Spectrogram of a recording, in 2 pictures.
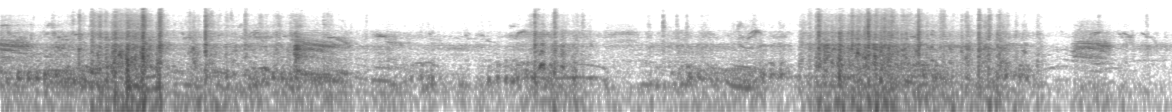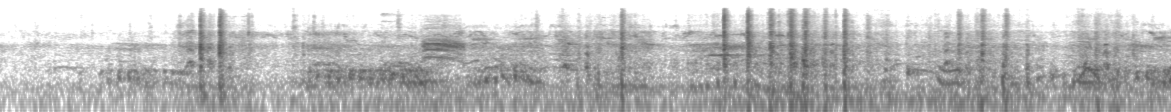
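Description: A pigeon coos repeatedly at close range among other birds, with soft chirps and occasional wing flutters over a steady outdoor background.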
